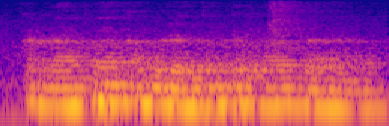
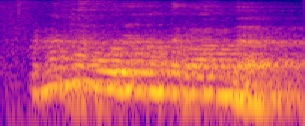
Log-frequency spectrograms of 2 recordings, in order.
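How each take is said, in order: First: It is asked in a friendly, understanding tone. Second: It is asked in a blaming, punishing tone.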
